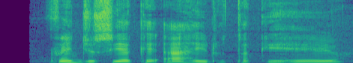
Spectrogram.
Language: Kikuyu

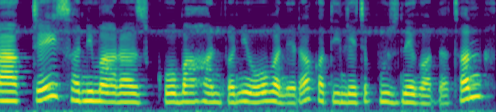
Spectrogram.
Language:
Nepali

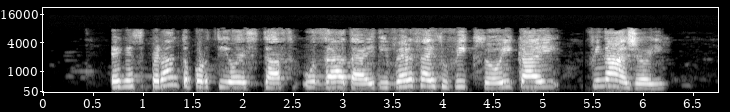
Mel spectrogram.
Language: Esperanto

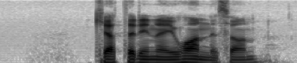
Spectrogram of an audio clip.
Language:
Swedish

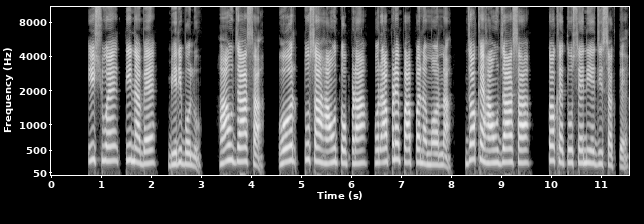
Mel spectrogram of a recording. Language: Kullu Pahari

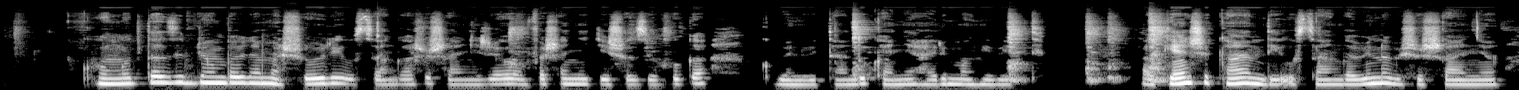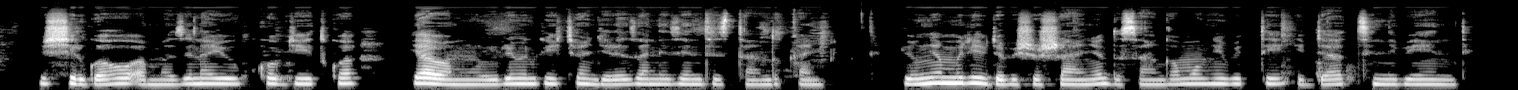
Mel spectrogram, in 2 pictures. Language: Kinyarwanda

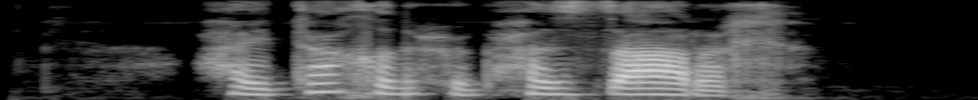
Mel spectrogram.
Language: Abkhazian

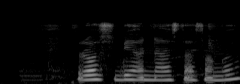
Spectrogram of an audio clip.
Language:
Nepali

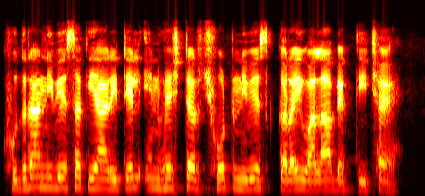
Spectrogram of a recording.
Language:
Maithili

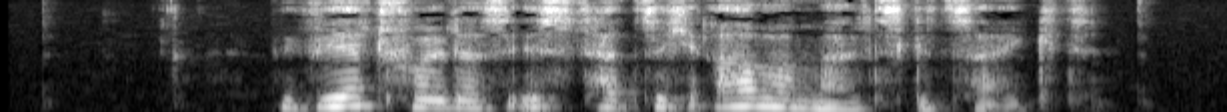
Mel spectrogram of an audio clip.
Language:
German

